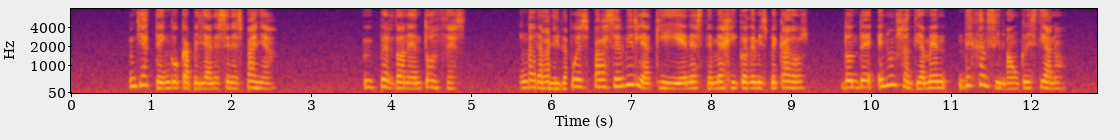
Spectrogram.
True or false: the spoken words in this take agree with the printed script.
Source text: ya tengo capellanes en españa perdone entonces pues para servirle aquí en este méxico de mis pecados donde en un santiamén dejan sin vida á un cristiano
false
